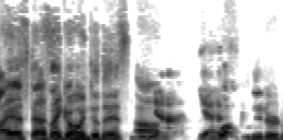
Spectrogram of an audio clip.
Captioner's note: laughing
